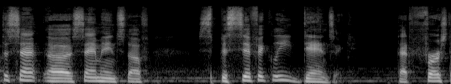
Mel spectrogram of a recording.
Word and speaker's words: Samhain: not the scent uh Samhain stuff specifically Danzig that first album maybe two it's not supposed to be pronounced Sam Hayne by the way silent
